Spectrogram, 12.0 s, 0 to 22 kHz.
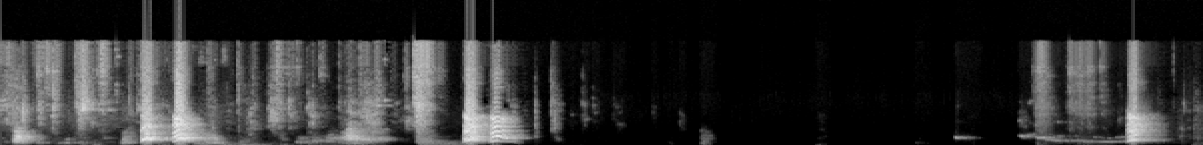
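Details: Indoor pen of Cavalier King Charles Spaniel puppies meeting bigger resident dogs, December 2022: a burst of five or six rapid, harsh barks over about five seconds, a long quiet pause, then a falling whine and one final sharp bark.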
